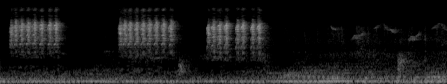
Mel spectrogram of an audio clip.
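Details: Bornean yuhina, called Perenjak Batu in Kalimantan, singing vigorously as a tutor for training songbirds: three buzzy, rapidly pulsed high chattering bursts about half a second long, then faint thin whistles over a low background hum.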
